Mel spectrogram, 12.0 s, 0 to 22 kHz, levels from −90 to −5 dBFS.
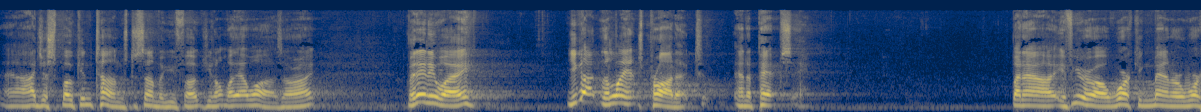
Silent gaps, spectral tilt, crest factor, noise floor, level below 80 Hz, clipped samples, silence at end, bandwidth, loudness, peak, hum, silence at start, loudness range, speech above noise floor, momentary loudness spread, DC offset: none; -3.5 dB/octave; 20 dB; -63 dBFS; -68 dBFS; under 0.1%; 0 s; 16 kHz; -24 LUFS; -6 dBFS; none; 0 s; 6 LU; 39 dB; 10 LU; under 0.1%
